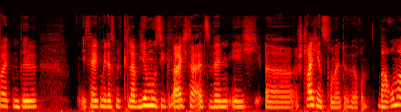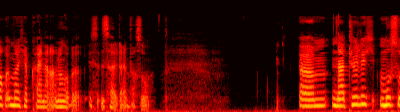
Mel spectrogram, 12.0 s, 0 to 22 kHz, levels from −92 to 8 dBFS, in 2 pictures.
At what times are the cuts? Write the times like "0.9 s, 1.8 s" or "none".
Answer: none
